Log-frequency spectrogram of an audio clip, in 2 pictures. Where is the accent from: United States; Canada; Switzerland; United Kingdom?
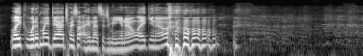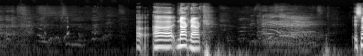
Canada; Winnipeg, Manitoba; I'm from Winnipeg, Manitoba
